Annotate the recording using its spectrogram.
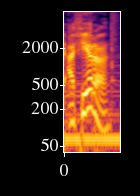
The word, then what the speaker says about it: афера: А вот в слове «афера» как раз-таки произносится «э», а не «о». Что тоже связано с происхождением из того же французского языка.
